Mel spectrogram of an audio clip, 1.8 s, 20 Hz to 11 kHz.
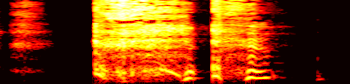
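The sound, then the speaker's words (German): A short, soft breath leads into two loud, harsh coughs in quick succession, followed by a faint little throat sound at the end. Clear, with no talking. “Du hast ja auch Husten 3000.”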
